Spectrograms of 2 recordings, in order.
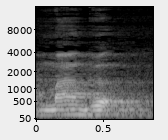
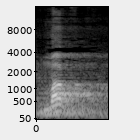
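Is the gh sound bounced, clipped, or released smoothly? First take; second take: bounced; clipped. First: The final consonant bounces with an added vowel. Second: The final consonant is cut off abruptly. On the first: "Ada yang dipantulkan mage. Ini bukan mage, bukan kolkolah" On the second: "Jangan mak, jangan seperti itu juga. Jangan terpotong juga"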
